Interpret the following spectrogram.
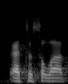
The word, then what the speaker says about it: Etisalat: I don't know how to pronounce it. Etisalat, thank you.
